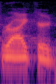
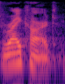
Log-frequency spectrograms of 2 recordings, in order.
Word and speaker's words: Reichard: It's Reichard. Reichard. Reichard. Like rye bread card, birthday card. I kind of went way right there. But Reichard.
